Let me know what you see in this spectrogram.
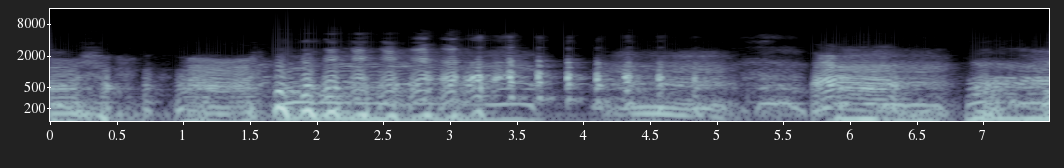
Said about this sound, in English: Same sound that Molly makes. That's cool. So that's exactly the sound my dog makes when I hug her. Yeah. She's like, get off of me.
